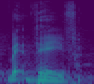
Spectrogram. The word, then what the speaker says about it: Dave: Dave, ese se pronuncia Dave, porque es con B la dental.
